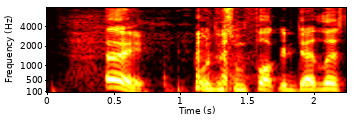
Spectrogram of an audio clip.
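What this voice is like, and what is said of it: Cuomo impression. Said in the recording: “Cuomo impression ... wrong Cuomo”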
